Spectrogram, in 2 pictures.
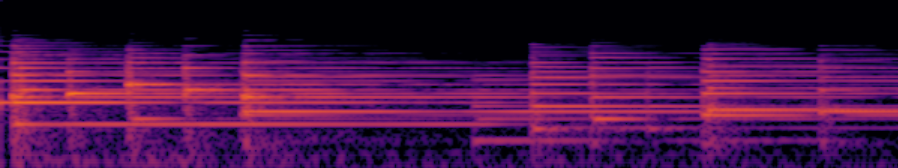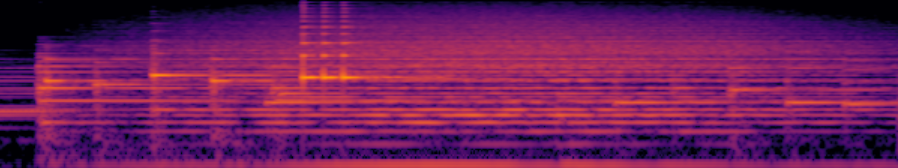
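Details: Gentle electric piano music playing steadily, with no animal sounds.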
